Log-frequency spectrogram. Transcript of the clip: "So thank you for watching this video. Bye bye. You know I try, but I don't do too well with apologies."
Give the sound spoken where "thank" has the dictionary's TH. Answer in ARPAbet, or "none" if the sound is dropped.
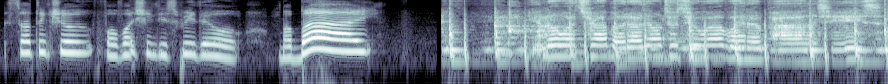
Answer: T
